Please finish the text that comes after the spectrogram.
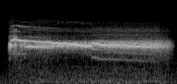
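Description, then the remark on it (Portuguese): A single drawn-out falcon cry, a loud, piercing screech that holds steady and slowly falls in pitch over nearly two seconds, alone with no talking. “Estás a ver como o falcão consegue ter controle completo da inclinação?”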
